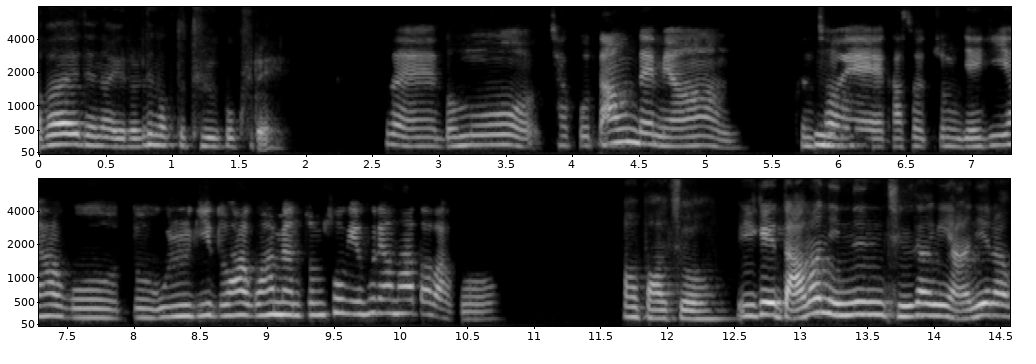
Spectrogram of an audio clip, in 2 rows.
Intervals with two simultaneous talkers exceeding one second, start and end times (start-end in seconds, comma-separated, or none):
none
